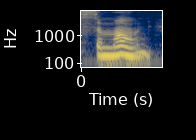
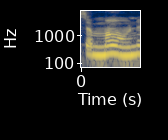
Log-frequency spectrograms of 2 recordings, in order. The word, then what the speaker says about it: Simone: would have said simon because it looks like simon and had i a little french background i might have known better but guilty so i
